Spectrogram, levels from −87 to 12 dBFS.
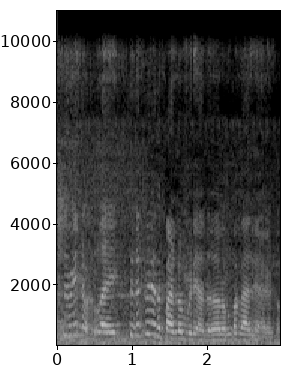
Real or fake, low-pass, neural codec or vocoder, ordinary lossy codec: fake; 9.9 kHz; vocoder, 22.05 kHz, 80 mel bands, Vocos; none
